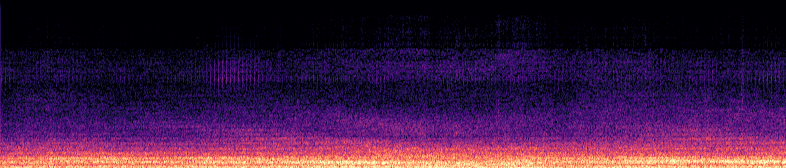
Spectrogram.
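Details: A street at night with a steady broadband roar of passing traffic and vehicle rumble, no clear animal calls standing out above the noise.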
